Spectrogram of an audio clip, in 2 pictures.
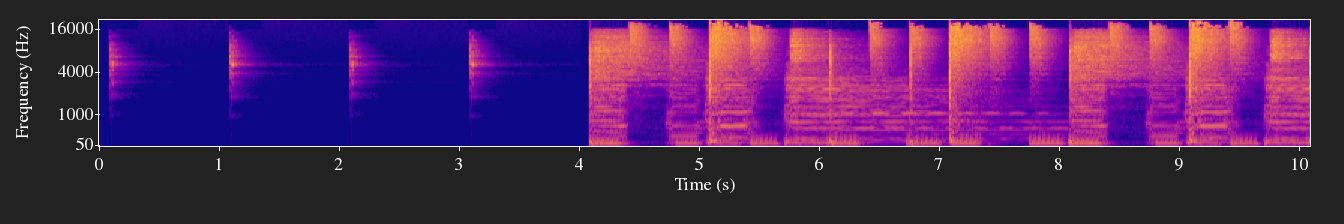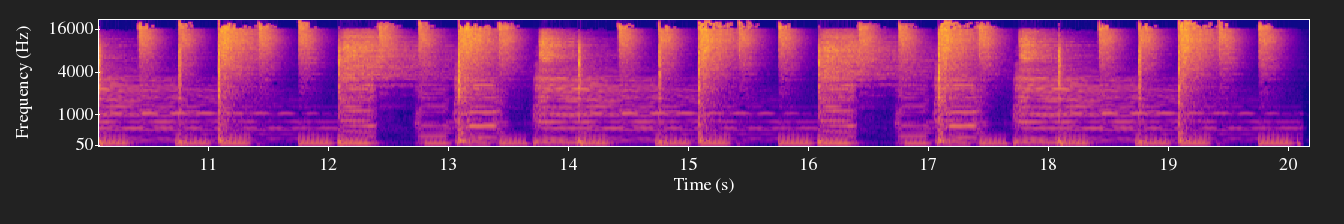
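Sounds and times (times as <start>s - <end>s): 
rock backing track: 4.1s - 20.1s.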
